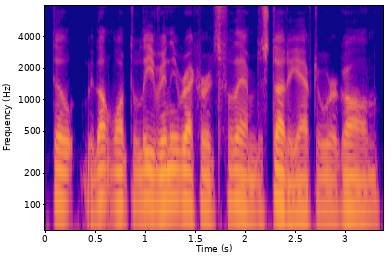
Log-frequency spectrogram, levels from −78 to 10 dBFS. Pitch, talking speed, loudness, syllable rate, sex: 95 Hz, 265 wpm, -16 LUFS, 6.4 syllables/s, male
